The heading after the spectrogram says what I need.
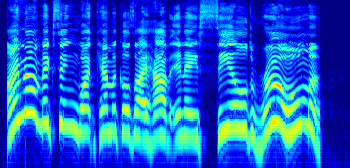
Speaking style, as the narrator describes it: Shang Chenghua shouts

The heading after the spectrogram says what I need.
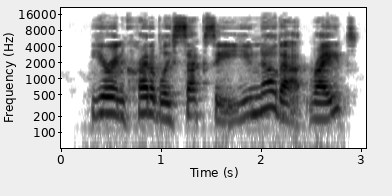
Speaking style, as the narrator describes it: she murmured against Hinata's shoulder

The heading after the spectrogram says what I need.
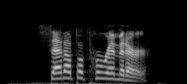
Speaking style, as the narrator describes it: Hawkeye barked

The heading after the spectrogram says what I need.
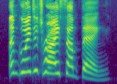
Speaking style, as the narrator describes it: Meryl cried

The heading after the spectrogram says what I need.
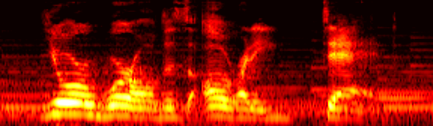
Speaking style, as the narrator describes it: spat

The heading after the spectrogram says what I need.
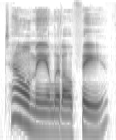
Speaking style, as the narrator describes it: she murmured, like water running under ice

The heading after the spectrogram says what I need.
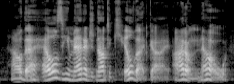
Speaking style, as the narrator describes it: Val muttered

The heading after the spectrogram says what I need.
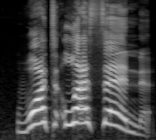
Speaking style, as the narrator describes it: He shouted

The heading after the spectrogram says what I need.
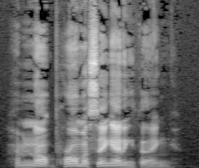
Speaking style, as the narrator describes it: Aizawa grunted

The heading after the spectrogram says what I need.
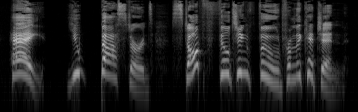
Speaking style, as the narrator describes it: shouted to no one in particular

